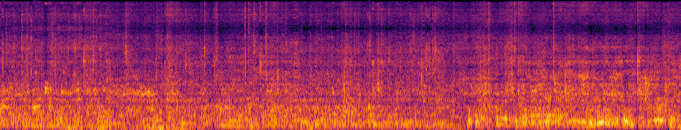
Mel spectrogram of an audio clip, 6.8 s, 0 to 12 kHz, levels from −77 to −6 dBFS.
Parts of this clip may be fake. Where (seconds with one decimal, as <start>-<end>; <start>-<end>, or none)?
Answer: 1.1-3.0; 4.5-6.8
